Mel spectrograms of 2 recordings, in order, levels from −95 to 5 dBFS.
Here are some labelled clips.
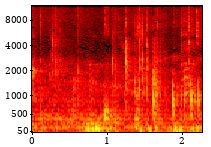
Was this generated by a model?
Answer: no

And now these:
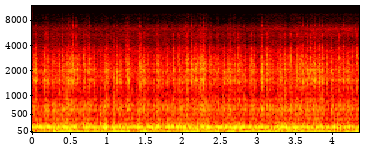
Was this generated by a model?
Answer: no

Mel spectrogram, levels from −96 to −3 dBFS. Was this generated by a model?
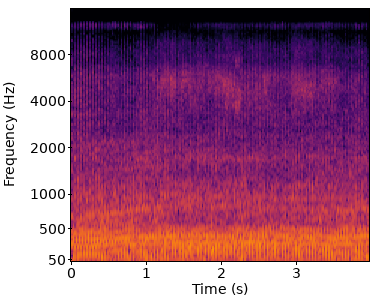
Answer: yes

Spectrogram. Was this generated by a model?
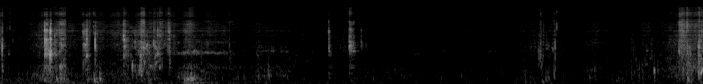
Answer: yes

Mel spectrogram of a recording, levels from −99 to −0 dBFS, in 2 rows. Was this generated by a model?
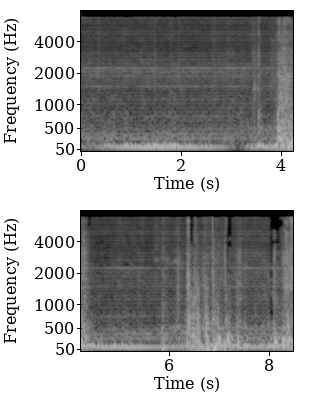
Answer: yes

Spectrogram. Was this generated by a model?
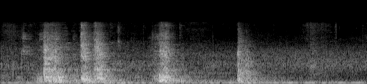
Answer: no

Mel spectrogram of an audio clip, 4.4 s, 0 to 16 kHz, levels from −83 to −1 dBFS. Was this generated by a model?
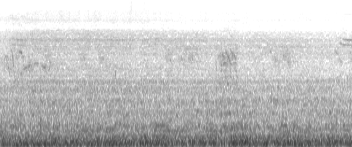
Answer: no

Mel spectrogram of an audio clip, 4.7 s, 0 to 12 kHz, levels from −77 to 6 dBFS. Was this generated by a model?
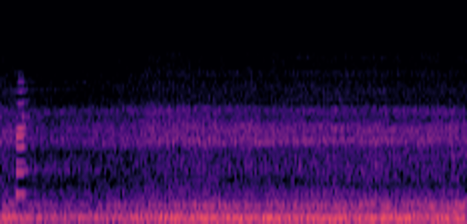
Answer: no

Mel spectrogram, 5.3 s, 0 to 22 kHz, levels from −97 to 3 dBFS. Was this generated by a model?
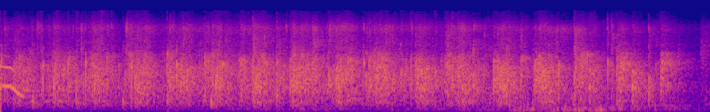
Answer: yes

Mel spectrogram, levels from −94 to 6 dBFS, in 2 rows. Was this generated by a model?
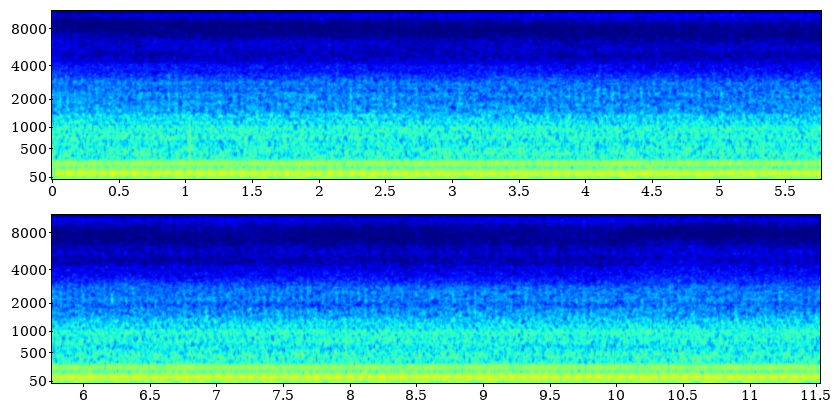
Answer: no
